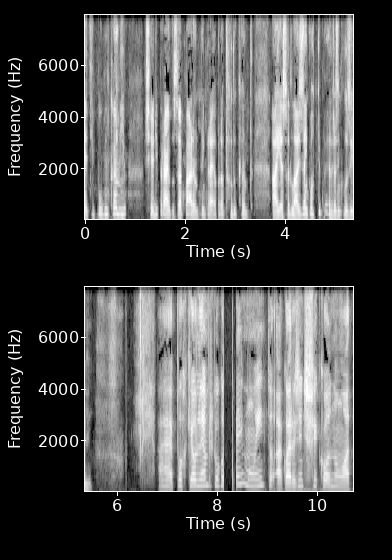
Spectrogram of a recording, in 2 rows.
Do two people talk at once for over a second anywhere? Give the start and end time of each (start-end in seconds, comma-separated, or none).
none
